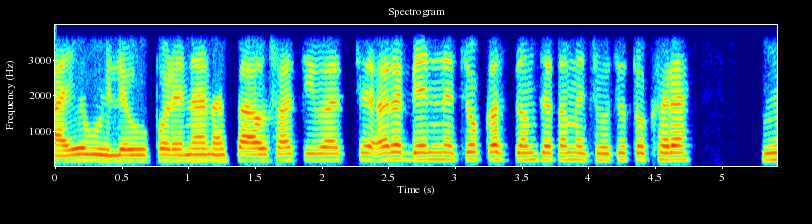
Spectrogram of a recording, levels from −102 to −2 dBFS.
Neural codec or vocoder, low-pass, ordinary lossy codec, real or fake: none; 3.6 kHz; none; real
